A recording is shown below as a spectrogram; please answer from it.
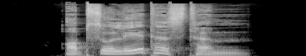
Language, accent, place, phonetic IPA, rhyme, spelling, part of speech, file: German, Germany, Berlin, [ɔpzoˈleːtəstəm], -eːtəstəm, obsoletestem, adjective, De-obsoletestem.ogg
- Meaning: strong dative masculine/neuter singular superlative degree of obsolet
